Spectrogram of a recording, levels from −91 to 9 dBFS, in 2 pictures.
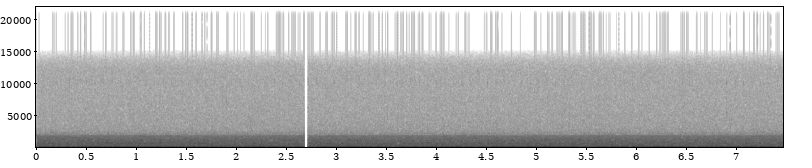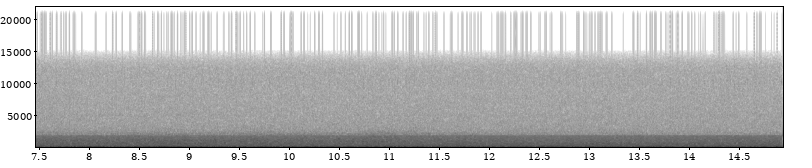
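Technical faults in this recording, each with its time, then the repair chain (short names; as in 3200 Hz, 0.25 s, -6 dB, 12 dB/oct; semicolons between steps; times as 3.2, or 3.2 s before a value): buzz 50 Hz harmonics 37 -24 dBFS
crackle 34/s -25 dBFS
2.68–2.72 gap 41 ms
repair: de-click; de-hum 50 Hz, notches 37; interpolate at 2.68, 41 ms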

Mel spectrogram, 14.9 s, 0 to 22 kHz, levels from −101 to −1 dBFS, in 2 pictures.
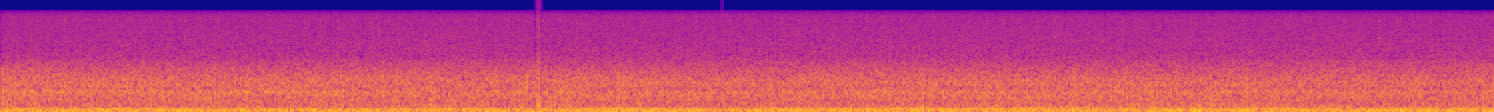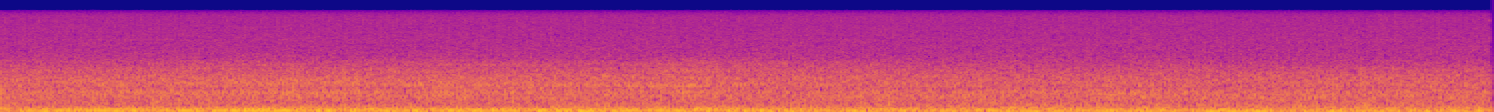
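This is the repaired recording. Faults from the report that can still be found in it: none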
